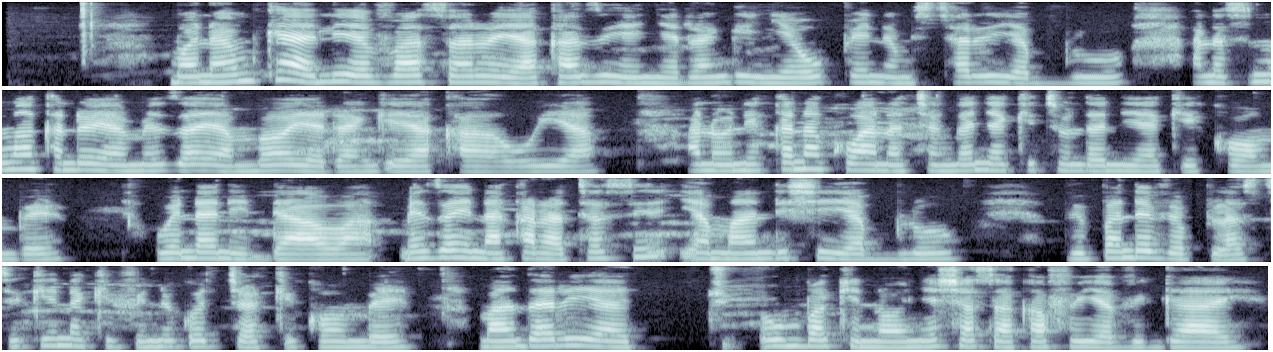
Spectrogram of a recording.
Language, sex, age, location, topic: Swahili, female, 18-24, Nairobi, health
